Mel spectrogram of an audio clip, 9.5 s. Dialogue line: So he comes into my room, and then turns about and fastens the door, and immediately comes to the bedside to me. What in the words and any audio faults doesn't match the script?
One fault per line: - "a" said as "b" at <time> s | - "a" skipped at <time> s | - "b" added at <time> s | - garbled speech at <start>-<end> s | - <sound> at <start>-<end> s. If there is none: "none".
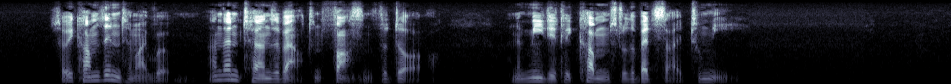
none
